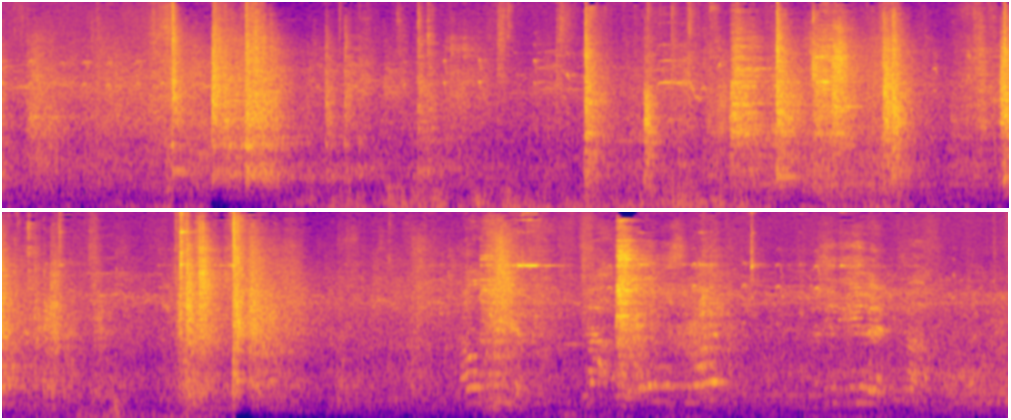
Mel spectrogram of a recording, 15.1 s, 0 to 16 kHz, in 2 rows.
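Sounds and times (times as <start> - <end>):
metal knocks and clanks: 1.2 - 9.9, 10.6 - 14.0.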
